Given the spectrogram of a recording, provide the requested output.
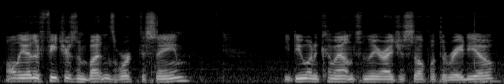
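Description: Here a fast-talking American man with a medium-pitched voice and fairly even intonation serves as a fire department communications trainer. He narrates a hands-on training video as an instructor, laying out each step plainly. The recording has noticeable background noise, typical of amateur audio from a handheld camera or phone held close.

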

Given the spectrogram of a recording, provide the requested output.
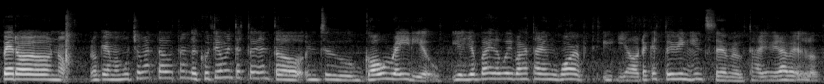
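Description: A young woman with a Puerto Rican accent rattles through a casual video update, excited and hyper. She switches between Spanish and English words as she goes, in a slightly high voice. A faint hiss of room noise sits behind her. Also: fast, few pauses. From Puerto Rico. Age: young adult. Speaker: vlogger.

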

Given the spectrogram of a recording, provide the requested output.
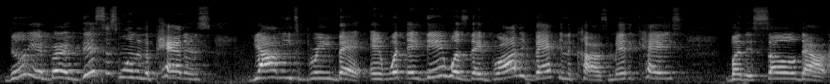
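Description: Her voice sits high with a fairly bright tone as this chatty Texan woman hosts a casual handbag haul video from her couch at home. She's playful and addresses viewers as "y'all," recorded in an echoey room by a camera or phone on a stand with close framing.

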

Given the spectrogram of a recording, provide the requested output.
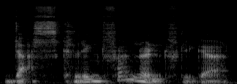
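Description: A man voicing a huge, boastful and sly old male crocodile who tells his tale slowly and savors it. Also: medium pitch, huge pitch swings, vocal fry, a bit bright, husky, pitched above the performer's own voice, heavily acted. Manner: slow, savoring storyteller.

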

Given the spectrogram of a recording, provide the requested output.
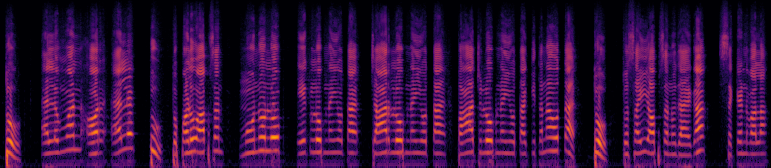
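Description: A man's voice: extremely high pitch, fairly even intonation, normal speed, bright, forceful tone, smooth, no room sound. A man teaching biology, walking through exam questions and coaxing students by repeating each question back.

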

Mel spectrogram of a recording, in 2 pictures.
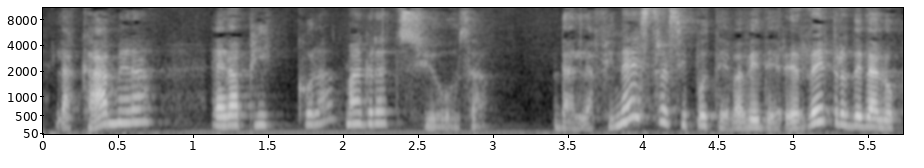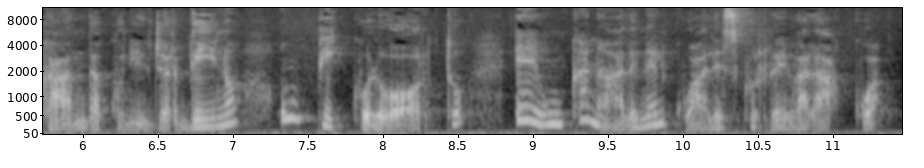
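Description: A woman reading a children's story aloud in an expressive, animated way. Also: on the high side, moderate pace, creaky, slightly rough.

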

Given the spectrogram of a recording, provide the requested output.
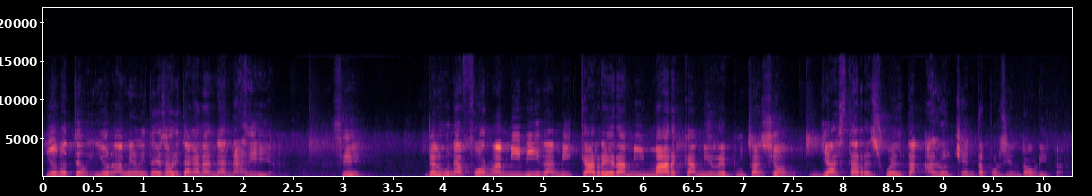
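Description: A man in his forties giving a live mentoring talk, blunt and forceful, swearing freely and checking in with the audience. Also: fairly high pitch, very animated, brisk, a little hiss or hum. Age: 40s. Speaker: business speaker and mentor.

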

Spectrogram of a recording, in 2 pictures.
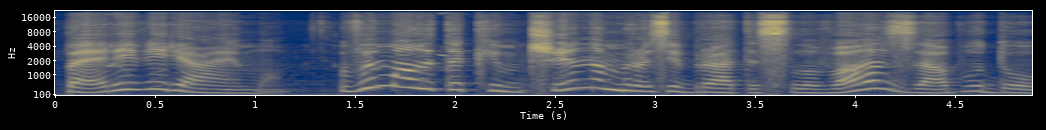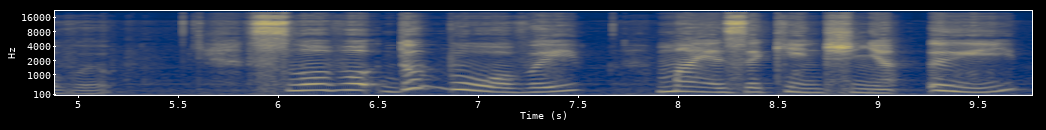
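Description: Slow, lively-voiced woman teacher. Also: fairly high pitch. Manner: slow, clear, dictating pace. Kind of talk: recorded school lesson narration.

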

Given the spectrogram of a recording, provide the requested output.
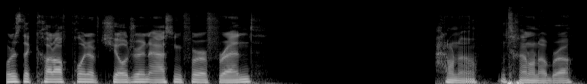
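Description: A man's voice: fairly low pitch, steady tone, normal speed, a little mellow, clean tone, no echo, clean studio sound. A man streaming a video game, chatting casually with viewers in a teasing, joking way and laughing often. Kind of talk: casual gaming stream chat.

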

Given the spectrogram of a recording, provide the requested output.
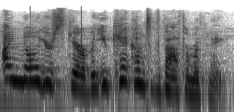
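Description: A woman's voice: sits high, sing-song, fast talker, fairly bright tone. A young American woman playing a dramatic, dim-witted teenage camp counselor in a sitcom, whiny and exaggerated. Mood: anxious, dim. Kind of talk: broad sitcom acting. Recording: music behind, edited TV sitcom clip.

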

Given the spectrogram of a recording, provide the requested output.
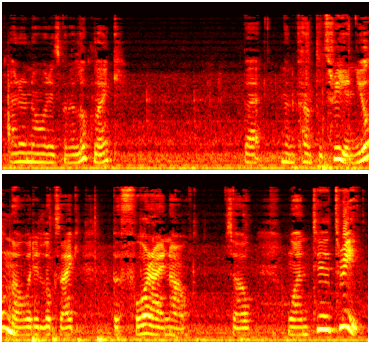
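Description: There's soft music behind this middle-aged woman from Norway as she teaches a craft workshop from her small home studio, musing aloud while she shows each step. Her medium voice is slightly mellow, at a moderate pace with long pauses, and the audio is noticeably noisy.

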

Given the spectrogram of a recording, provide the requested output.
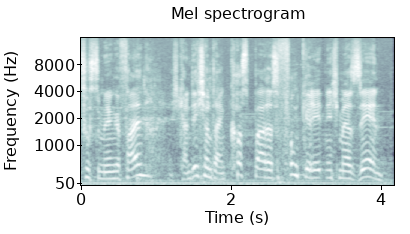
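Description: In this game audio with clear background noise, an actor voices a brash young man leading a group of survivors, curt, impatient and sarcastic. His voice sits high and he talks animatedly, a little fast, over music.

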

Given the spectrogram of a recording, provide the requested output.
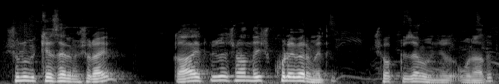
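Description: A man commentating live on his own gameplay, excitable, swearing at and trash-talking his teammates. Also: on the high side, fast, muffled recording. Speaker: gaming channel host.

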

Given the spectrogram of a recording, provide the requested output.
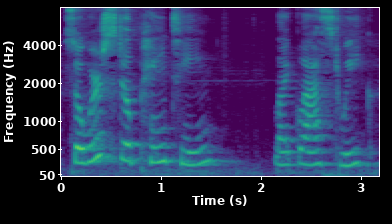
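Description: A woman with a fairly high voice leads a children's Bible lesson. She talks slowly and gently, in the easy, questioning way of someone telling a story to small kids. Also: slightly rough. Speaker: children's program leader.

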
